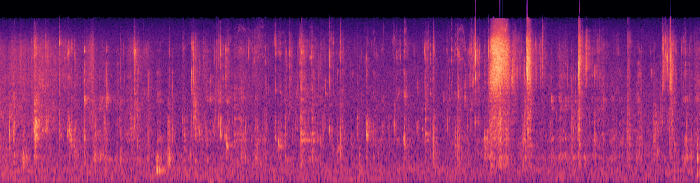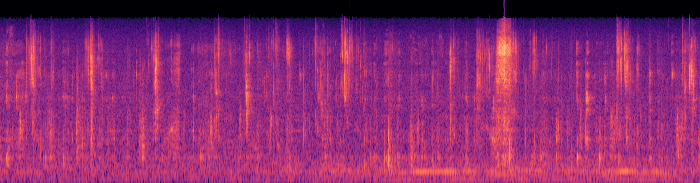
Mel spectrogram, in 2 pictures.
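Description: Close-miked eating of spicy noodles: wet chewing and lip-smacking clicks throughout, with louder slurps of noodles, the loudest about ten seconds in and again a few seconds before the end.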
